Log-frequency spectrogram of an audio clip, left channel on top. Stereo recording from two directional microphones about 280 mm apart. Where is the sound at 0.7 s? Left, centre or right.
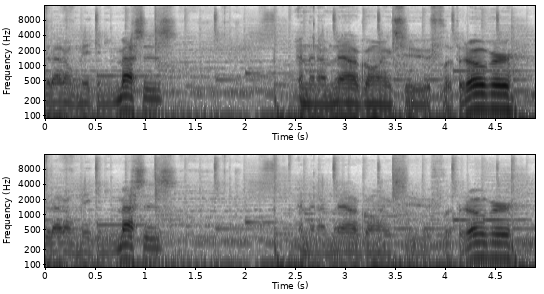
Left.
